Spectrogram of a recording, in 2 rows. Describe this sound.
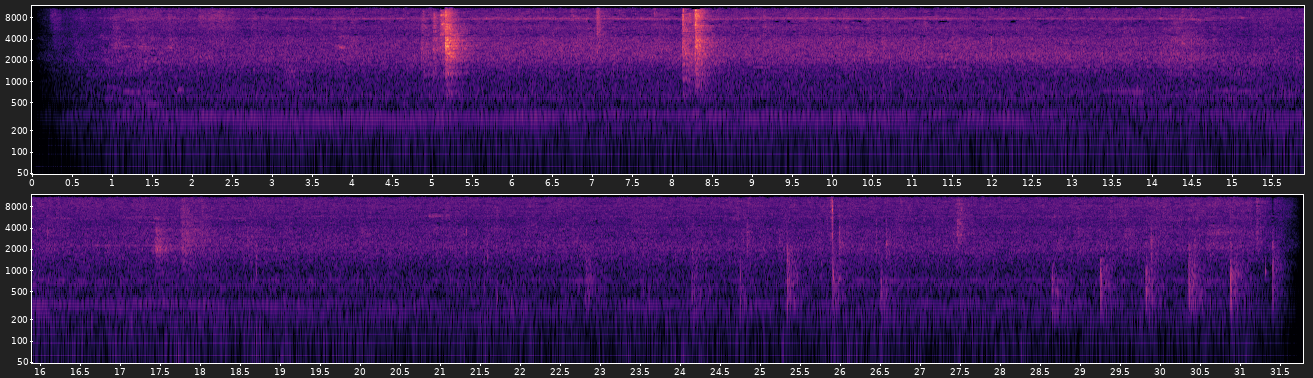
WSNSiD 3floor 211010
21.10.10: about 16.30. the 3 floor in WSNHiD (School of Humanities and Journalism). the vice-chancellor floor. general ambience: steps, high heels, voices, echo, buzzing of a lift and drinks machines.
corridor, echo, field-recirding, highheels, poland, poznan, university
